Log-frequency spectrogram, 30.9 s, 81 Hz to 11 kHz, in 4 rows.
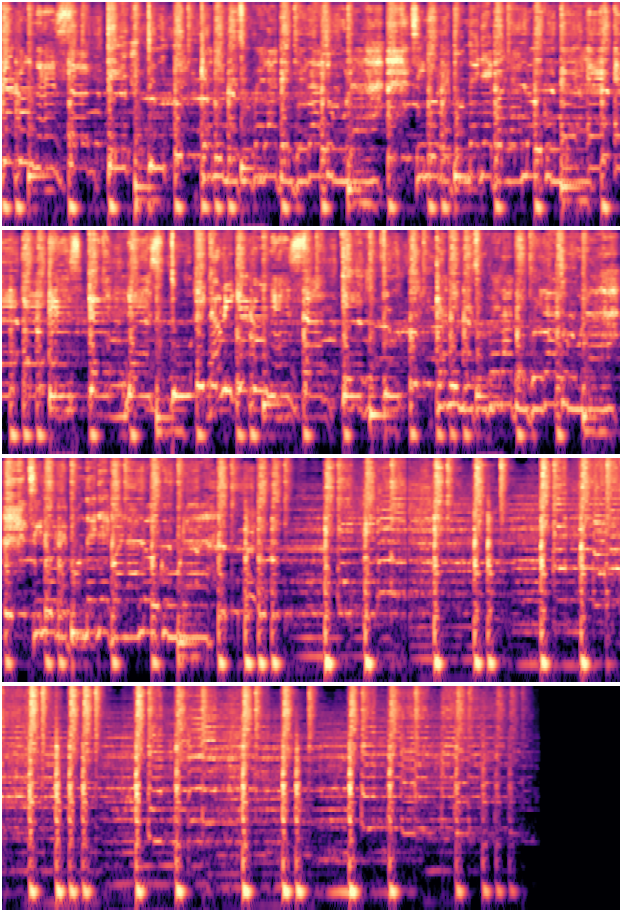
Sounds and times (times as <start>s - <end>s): Hip hop music: 0.0s - 29.9s.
